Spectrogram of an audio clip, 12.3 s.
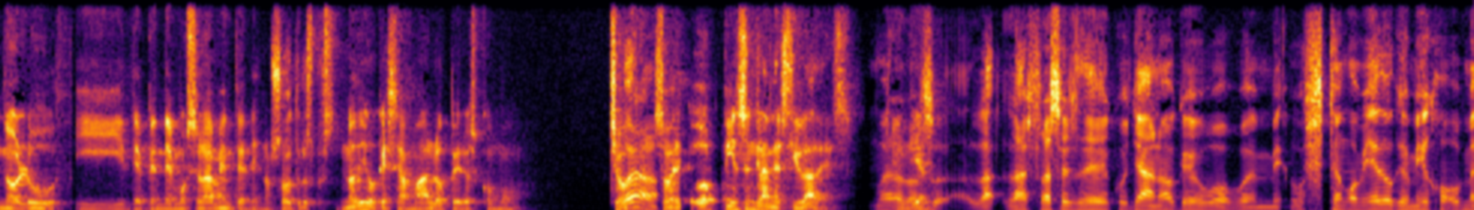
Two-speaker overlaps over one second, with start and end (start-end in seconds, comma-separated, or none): none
